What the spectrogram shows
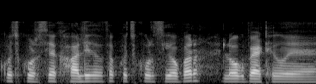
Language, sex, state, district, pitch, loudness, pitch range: Hindi, male, Uttar Pradesh, Varanasi, 135 Hz, -20 LUFS, 130-140 Hz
